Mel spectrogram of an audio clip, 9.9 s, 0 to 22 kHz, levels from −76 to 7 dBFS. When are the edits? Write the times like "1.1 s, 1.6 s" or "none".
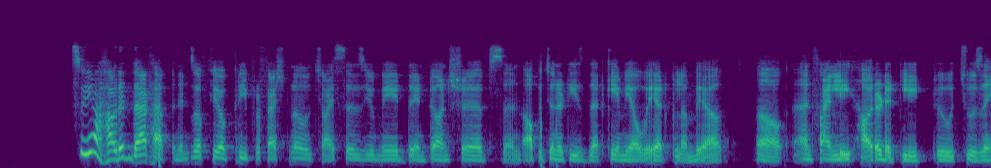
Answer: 1.9 s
